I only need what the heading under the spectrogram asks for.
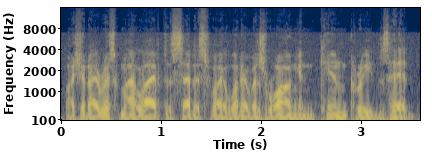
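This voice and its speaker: An actor playing a hard, principled frontier marshal in an old radio western, terse and deadpan. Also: male voice, deep voice, a little fast. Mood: grave, resolved. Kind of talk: old-time western radio drama acting.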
